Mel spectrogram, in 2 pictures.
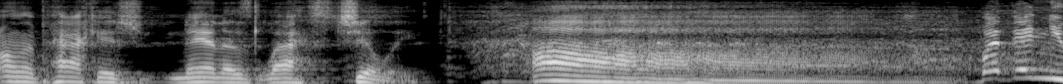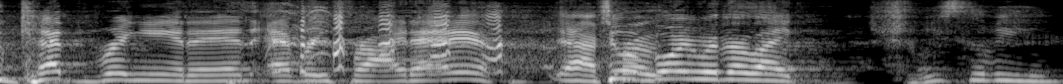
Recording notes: For one thing, it’s a live show, which is a strange thing to listen to. For another thing, it’s a selection of bits from two different performances aboard the JoCo Cruise, so it’s a little patchwork-y and disjointed.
